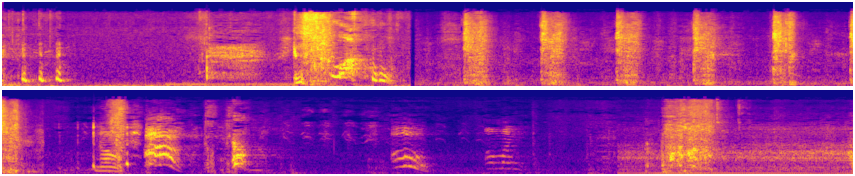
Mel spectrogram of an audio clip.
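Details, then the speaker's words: A dog sneezing with a big, rapid run of about ten short, sharp sneezes, then softer snorts, with voices in the background. "Oh my goodness. What a big sneeze. A poor little buddy."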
